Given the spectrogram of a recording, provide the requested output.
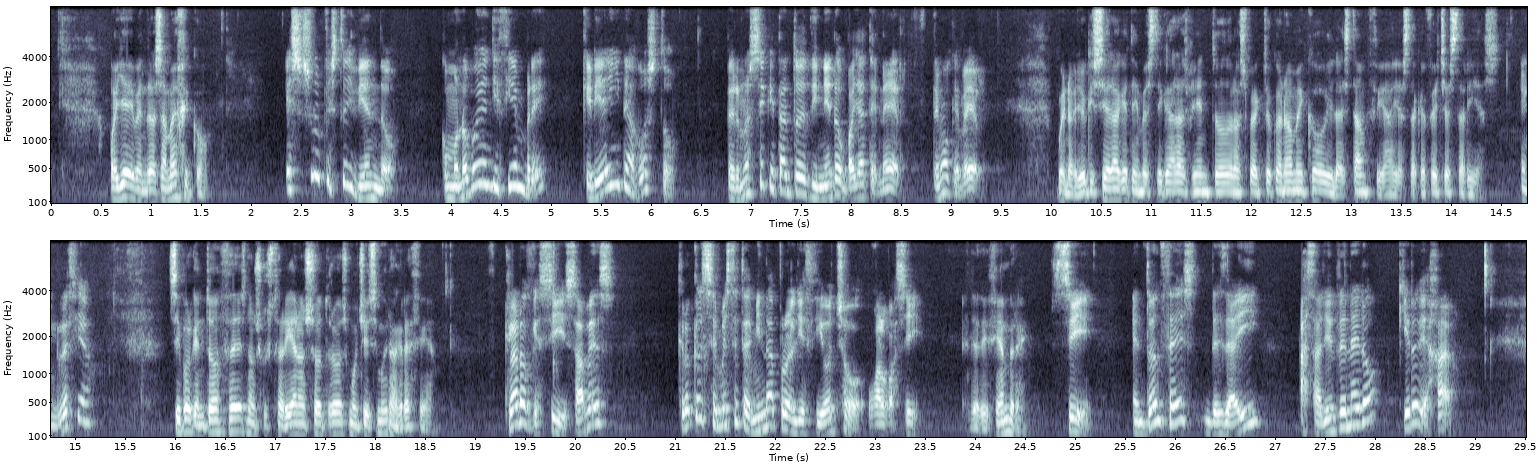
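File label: es-ES Broadband sample, Spanish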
